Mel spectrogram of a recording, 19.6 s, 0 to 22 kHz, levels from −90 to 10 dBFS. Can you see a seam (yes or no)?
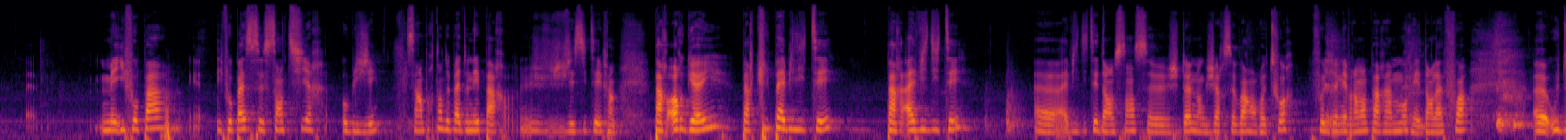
yes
